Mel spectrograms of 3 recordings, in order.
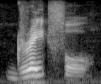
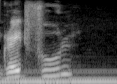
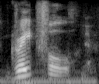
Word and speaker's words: grateful: last one here is grateful now here instead of saying grateful with an o sound it's grateful grateful grateful yeah good one more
